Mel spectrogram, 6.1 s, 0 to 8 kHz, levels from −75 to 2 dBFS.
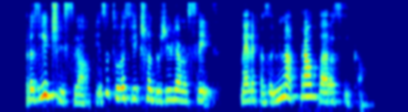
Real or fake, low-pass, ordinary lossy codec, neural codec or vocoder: fake; 7.2 kHz; none; codec, 16 kHz, 1 kbps, FunCodec, trained on Chinese and English, 50 frames a second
